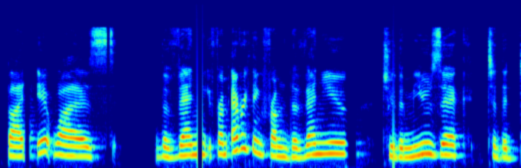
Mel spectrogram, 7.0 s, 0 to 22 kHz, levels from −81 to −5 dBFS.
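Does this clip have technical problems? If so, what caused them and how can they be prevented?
Yes. The speech cuts abruptly out and back at 0.33 to 0.40 s, 1.42 to 1.46 s, 2.62 to 2.69 s, 3.87 s (heard as a tick, since that gap is only about 5 ms) and 5.24 s. These are blocks of digital silence: stretches of zeros between about 5 and 70 ms long, likely where the output buffer wasn't filled in time. The 46 ms gap fits a 2048-sample buffer. Prevent it by giving the audio thread priority and using a larger buffer.

From 4.59 to 4.76 s, the sound smears into a fading buzz for about 160 ms, then briefly goes silent before speech resumes with part of it missing. This is likely a long network dropout, with the receiver stretching the last audio to conceal it. Prevent it with a steadier connection and a deeper jitter buffer.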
